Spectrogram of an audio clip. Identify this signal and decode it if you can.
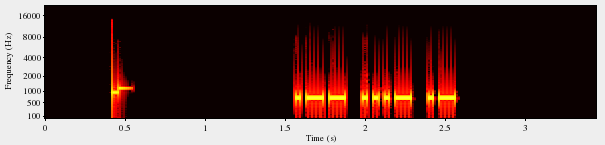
Morse code, heard as a keyed tone, about 36 wpm, 700 Hz. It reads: WVA
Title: USA Call Sign Postfixes - 3 Letters 35wpm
